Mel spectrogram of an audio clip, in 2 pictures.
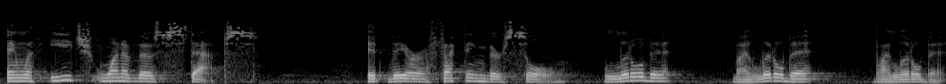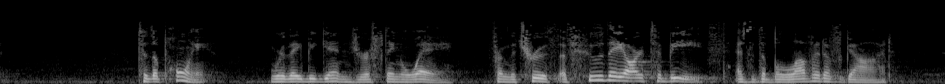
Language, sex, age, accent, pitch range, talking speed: English, male, 40-59, American, 125-175 Hz, 135 wpm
